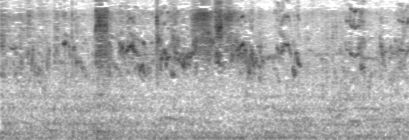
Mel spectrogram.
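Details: Rainbow budgerigar eating kolmi shak, kept as a pet bird: dense warbling chatter and squawks high in pitch, rising and falling in a continuous stream with brief louder bursts.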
